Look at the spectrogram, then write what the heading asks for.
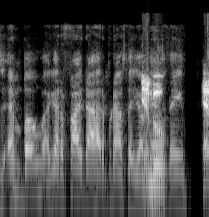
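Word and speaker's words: Mbow: I think the way you pronounce it is Embo.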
